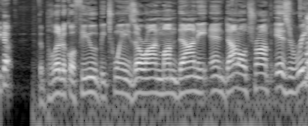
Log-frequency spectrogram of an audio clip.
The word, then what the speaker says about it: Zohran Mamdani: The political feud between Zoron Mandani and Donald Trump is re Okay, so I did say it right. Zoron Mani.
